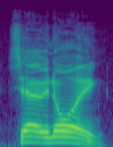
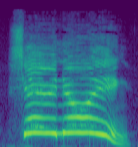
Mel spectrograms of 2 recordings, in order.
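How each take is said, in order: First: It is said in the speaker's normal voice. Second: It is said in a put-on girly voice.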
